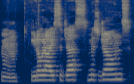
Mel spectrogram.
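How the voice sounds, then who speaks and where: A woman voicing a gruff, deep-voiced male police officer who talks slowly and indulgently, as if to a child, in an audiobook reading. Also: fairly even intonation, a bit bright, close to an everyday voice. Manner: slow and indulgent, talking down to a child.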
